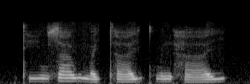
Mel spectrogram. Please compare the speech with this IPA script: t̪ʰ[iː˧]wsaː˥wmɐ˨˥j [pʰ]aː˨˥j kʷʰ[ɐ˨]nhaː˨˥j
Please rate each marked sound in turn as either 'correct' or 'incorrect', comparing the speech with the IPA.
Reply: correct, incorrect, incorrect

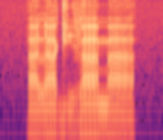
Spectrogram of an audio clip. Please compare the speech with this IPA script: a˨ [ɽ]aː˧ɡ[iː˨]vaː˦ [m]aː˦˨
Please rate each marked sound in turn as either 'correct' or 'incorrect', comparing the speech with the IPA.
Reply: incorrect, correct, correct

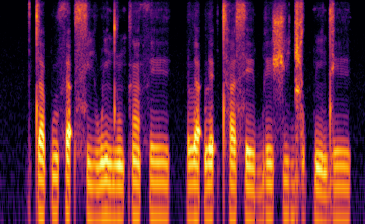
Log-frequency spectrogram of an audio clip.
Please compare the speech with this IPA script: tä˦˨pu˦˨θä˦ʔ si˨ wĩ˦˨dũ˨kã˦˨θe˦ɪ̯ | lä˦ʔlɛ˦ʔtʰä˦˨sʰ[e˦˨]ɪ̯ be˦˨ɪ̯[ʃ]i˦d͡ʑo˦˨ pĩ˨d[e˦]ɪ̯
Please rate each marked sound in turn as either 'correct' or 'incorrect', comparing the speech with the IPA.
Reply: correct, correct, correct

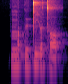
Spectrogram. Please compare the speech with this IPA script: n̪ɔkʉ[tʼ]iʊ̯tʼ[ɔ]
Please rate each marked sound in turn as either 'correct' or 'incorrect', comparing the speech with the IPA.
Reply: incorrect, correct

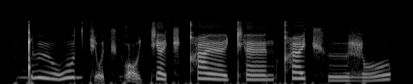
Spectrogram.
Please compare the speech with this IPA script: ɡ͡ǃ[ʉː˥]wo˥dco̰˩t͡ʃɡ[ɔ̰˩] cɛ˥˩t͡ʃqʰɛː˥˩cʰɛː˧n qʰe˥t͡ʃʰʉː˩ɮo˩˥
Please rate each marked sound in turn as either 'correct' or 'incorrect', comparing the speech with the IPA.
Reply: incorrect, correct

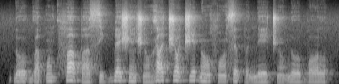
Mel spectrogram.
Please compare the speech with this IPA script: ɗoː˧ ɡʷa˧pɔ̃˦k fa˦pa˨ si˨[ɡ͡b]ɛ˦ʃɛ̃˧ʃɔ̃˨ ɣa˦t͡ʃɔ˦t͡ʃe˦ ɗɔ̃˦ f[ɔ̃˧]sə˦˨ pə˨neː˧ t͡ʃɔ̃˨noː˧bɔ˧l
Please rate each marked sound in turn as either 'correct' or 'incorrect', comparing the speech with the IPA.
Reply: correct, correct

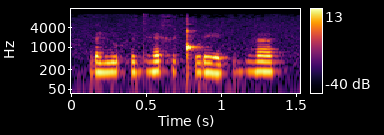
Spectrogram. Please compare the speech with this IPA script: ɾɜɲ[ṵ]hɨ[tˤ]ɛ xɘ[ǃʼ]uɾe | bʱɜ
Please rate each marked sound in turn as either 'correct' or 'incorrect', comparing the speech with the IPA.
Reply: incorrect, incorrect, correct

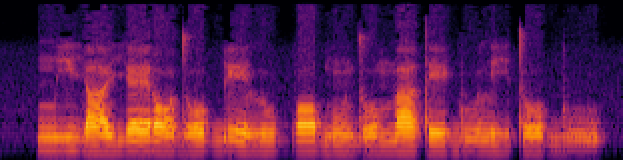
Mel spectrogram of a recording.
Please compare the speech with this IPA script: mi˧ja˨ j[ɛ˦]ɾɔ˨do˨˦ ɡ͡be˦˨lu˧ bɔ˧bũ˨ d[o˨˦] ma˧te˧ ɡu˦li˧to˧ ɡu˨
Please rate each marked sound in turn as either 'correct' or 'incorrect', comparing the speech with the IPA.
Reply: incorrect, correct

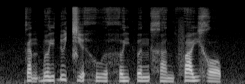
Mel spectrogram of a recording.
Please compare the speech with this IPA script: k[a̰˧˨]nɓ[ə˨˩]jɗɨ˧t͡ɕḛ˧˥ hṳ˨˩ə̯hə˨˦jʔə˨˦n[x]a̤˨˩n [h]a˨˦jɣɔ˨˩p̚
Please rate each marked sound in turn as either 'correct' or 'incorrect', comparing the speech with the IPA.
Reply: correct, incorrect, correct, incorrect

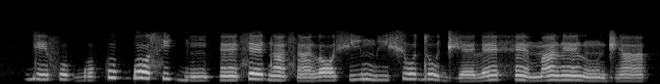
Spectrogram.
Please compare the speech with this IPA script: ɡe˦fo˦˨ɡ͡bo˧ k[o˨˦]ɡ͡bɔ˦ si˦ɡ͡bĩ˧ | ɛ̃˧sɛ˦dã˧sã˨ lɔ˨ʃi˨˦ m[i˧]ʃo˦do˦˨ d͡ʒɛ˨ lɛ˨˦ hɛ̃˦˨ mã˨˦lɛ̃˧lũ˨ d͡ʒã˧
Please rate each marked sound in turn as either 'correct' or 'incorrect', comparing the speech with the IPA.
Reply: incorrect, correct

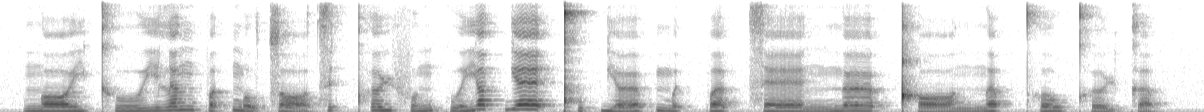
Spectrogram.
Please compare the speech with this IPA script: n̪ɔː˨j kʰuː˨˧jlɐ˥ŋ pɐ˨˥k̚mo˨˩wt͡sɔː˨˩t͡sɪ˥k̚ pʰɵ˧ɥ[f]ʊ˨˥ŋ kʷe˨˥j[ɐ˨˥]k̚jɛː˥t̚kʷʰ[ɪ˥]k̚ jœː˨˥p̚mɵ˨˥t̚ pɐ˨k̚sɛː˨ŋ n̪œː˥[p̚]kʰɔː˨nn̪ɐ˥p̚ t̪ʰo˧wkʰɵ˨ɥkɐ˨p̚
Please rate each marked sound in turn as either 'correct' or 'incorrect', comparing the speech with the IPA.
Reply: correct, correct, incorrect, correct

